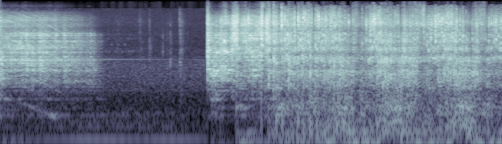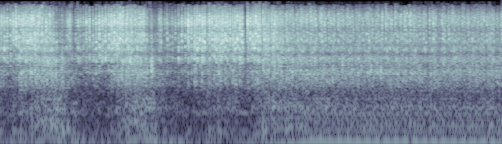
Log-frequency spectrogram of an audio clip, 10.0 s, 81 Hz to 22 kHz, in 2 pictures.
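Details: 427 big-block Chevy V8 on an engine run stand, first fire after a very long time unrun, open pipes, distributor timing just adjusted: cranks and catches, loud even rumble with rev blips, holds idle; sounds really good.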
